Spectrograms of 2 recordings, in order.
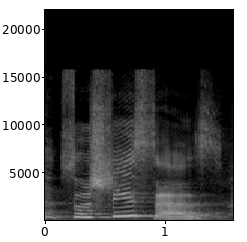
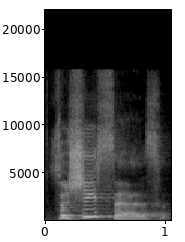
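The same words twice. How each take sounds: First: Slow, high, breaking into laughter; can't get it out for laughing; cracking up mid-sentence. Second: Loud, fed-up setup line; angry storyteller beat; ranting lead-in. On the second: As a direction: push the story on, still heated. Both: Acted. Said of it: "reading Sharon's tirade".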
